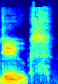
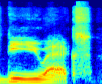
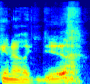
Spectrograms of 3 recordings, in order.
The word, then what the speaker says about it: Dux: Like I was like, who the hell, So obviously it's pronounced Dukes. It's Dux. But like to me, like it looks like a French name. It looks like it should be Tyson Dugh. Like Dugh.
